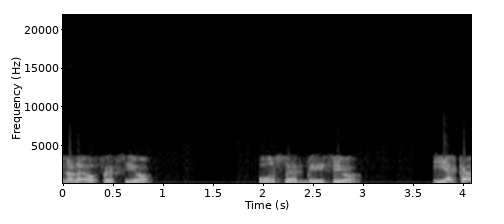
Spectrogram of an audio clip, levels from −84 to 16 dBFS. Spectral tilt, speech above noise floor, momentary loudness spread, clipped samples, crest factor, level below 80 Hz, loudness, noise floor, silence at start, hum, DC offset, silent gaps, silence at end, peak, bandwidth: -8.5 dB/octave; 49 dB; 6 LU; under 0.1%; 16 dB; -74 dBFS; -24 LUFS; -71 dBFS; 0 s; none; under 0.1%; none; 0 s; -8 dBFS; 4 kHz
